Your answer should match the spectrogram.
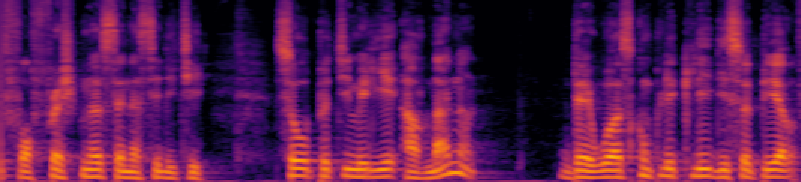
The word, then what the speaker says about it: Petit Meslier: Well, I understand that you like the Petit Meslier. Did I pronounce it correctly? What? Petit Meslier. Petit Meslier and Arban, because they can retain the acidity, and in the future it could be good.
